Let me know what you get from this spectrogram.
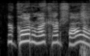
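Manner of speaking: sudden, strange put-on Irish accent, very high. Quoting the line she said, in a weird irish accent. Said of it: "kind of had a weird Irish accent all of a sudden when she says that line. She's like".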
